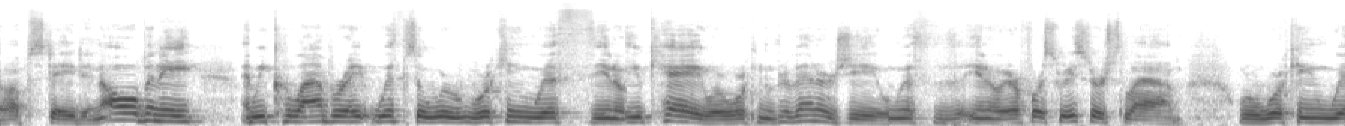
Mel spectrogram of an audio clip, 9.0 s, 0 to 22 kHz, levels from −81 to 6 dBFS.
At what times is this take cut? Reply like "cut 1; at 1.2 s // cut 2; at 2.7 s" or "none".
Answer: cut 1; at 1.7 s // cut 2; at 2.7 s // cut 3; at 4.2 s // cut 4; at 5.2 s // cut 5; at 5.9 s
